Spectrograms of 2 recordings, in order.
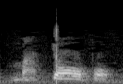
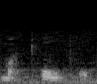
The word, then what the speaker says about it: Matobo: And one of these parts of Africa, sir, is a remarkable place called the mountains of the round rocks, Matobo, wrongly pronounced Matopo in Zimbabwe.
